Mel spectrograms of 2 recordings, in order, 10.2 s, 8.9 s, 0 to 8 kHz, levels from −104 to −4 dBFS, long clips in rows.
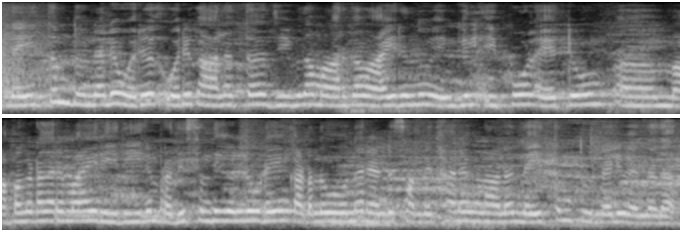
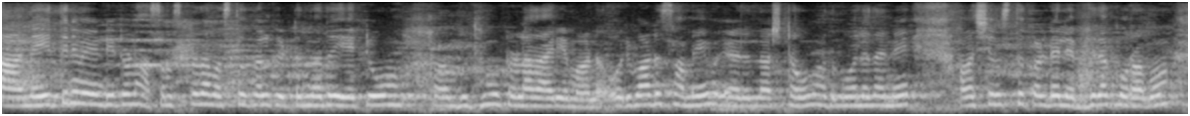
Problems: background sounds at intervals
